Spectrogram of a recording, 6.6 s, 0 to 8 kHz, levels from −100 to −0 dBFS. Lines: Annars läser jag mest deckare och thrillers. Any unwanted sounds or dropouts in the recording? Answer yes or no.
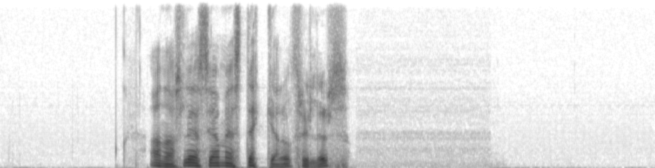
no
